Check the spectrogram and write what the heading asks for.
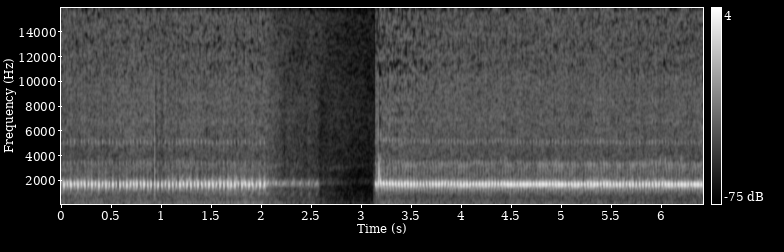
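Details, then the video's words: American toad singing: a long, steady, musical trill held at one even pitch, rapidly pulsed, fading and breaking off for about a second midway before resuming just as strongly; no other animals heard. "American Toad Singing"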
